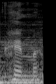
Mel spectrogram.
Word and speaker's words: Pym: all this time I've been calling it Pym Labs oh we're going to pyram labs and it's actually called Pim Labs so yeah as I say it was an amazing restaurant but I've been pronouncing it wrong the whole time huh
